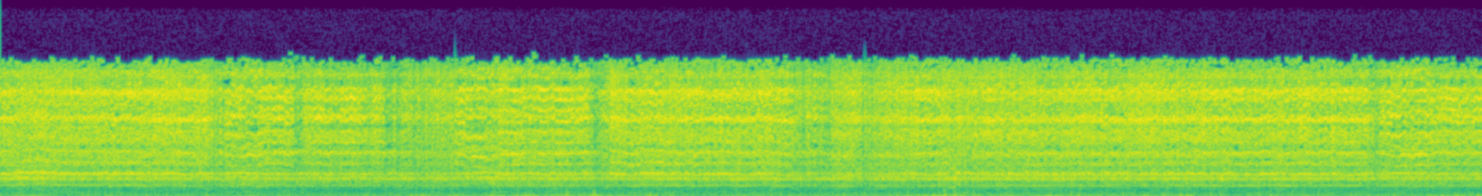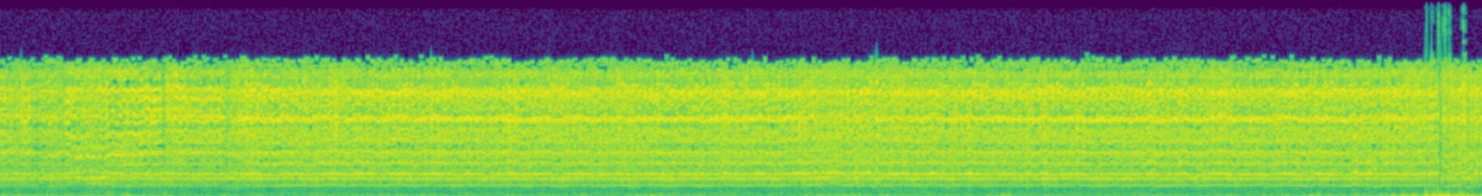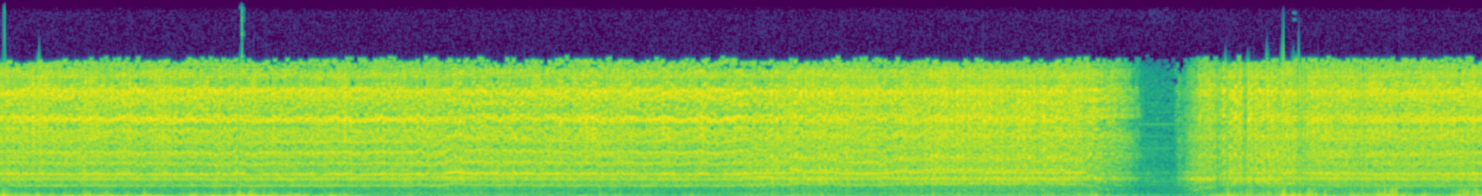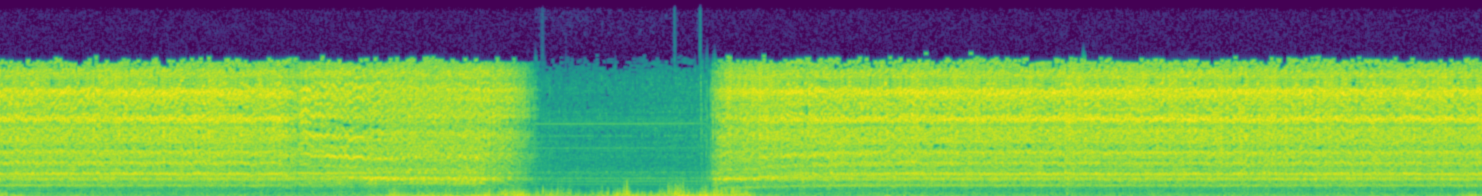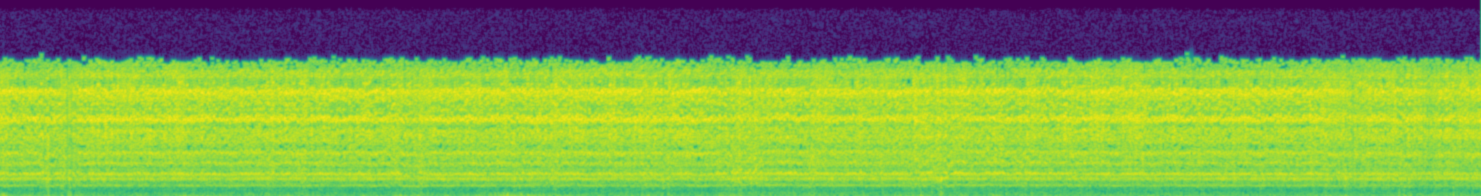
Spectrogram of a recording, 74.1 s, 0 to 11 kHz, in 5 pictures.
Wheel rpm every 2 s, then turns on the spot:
160, 160, 160, 160, 160, 160, 160, 160, 160, 160, 160, 160, 160, 160, 160, 160, 160, 160, 160, 160, 80, 180, 160, 160, 110, 30, 150, 160, 160, 160, 160, 160, 160, 160, 160, 160, 160.
none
